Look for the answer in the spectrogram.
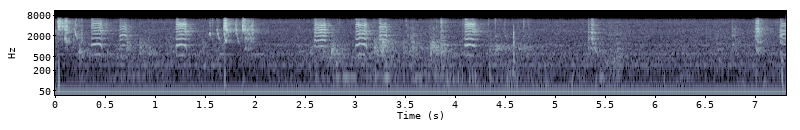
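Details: Zebra finch on a swing giving short, nasal, toy-trumpet calls in irregular bursts over a faint background hum.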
